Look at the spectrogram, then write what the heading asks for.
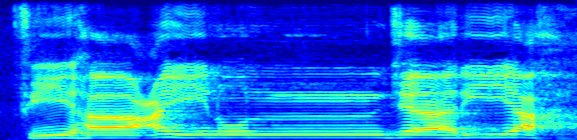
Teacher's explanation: فیہا عین جاریہ، دیکھیے یہاں پہ حالانکہ دو پیش کی تنوین ہے لیکن پھر بھی گول تا ہے اس لیے ہم اس کو ہائے ساکینہ سے بدل کر پڑھیں گے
